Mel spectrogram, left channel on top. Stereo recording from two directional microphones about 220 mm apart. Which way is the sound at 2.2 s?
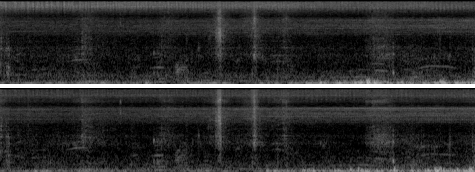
30° right (ahead or behind).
